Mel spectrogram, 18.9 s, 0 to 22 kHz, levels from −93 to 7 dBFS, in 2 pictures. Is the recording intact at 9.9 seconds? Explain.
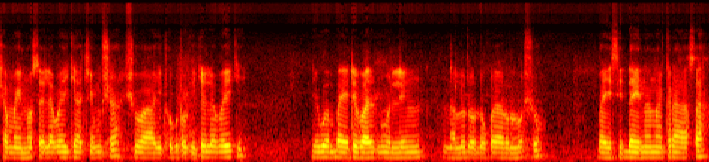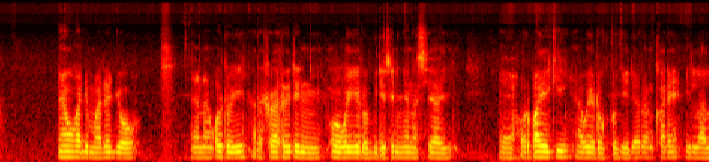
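No. From 9.67 to 10.21 s, about 540 ms, the real background is replaced by comfort noise: a steady, featureless hiss about 2 dB quieter than the surrounding room sound, which sits about 38 dB below the loud passages. The likely cause is discontinuous transmission such as Opus DTX, where the sender stops transmitting during a pause and the receiver fills the gap with synthetic noise roughly matched to the background.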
